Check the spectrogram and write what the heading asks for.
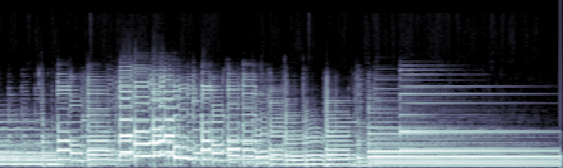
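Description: Background guitar music: a quick run of picked notes, then a final chord struck about four and a half seconds in and left to ring, slowly fading.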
